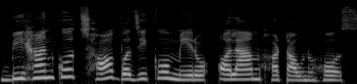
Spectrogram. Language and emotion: Nepali, neutral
